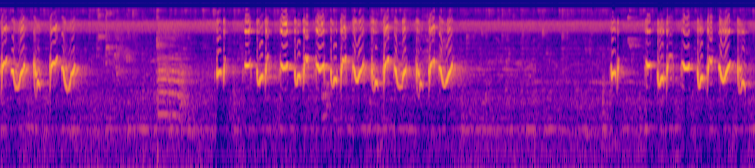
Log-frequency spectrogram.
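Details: Sooty-headed bulbul morning song for training songbirds: bursts of fast, harsh, swooping chirps in rolling runs separated by short silences, with a faint rustle and a steady high background tone.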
